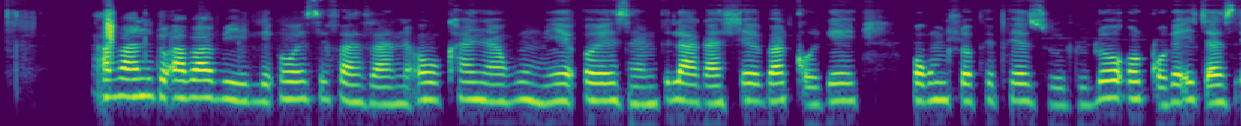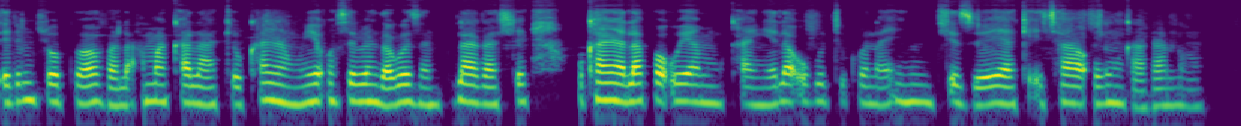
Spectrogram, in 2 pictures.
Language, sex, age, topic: North Ndebele, male, 25-35, health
